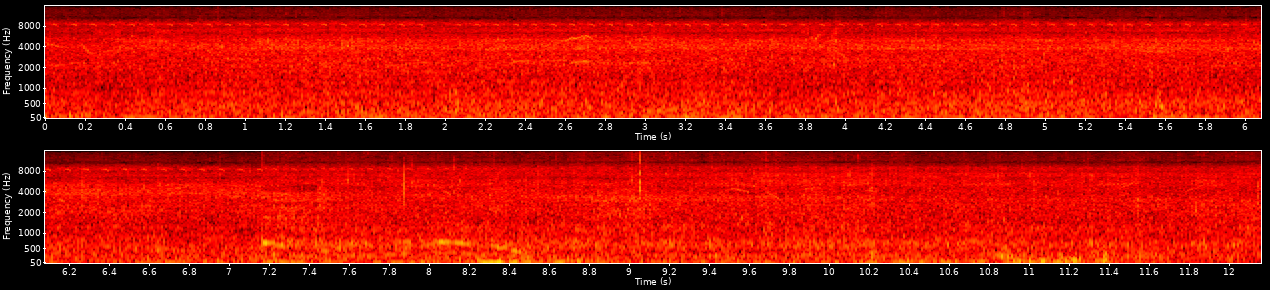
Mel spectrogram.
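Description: The Krishna river flows at the Satara confluence ghat, a steady, broad rushing wash of water that continues without a break and swells slightly partway through.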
